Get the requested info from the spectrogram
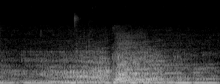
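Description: Tiger roar sound effect, low-pass filtered so that only a deep, dull growl remains. It is one continuous roar that runs for about two seconds and then stops.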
